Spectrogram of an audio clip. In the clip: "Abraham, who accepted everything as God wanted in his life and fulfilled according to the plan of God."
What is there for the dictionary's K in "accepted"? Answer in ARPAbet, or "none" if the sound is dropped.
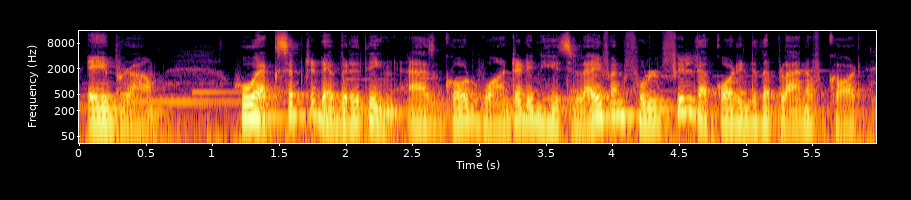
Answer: K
